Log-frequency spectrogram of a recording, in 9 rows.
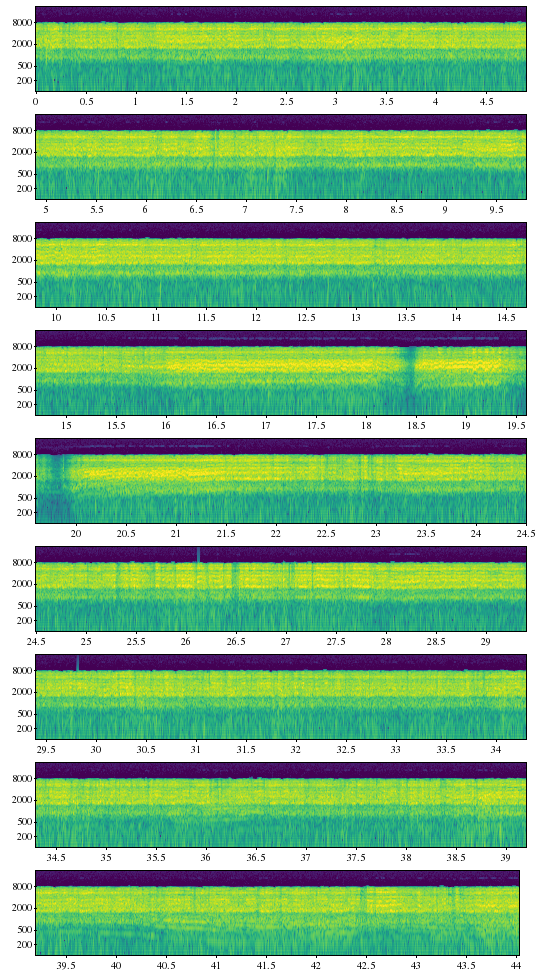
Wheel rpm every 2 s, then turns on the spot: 230, 230, 230, 230, 230, 230, 230, 230, 200, 130, 170, 230, 230, 230, 230, 230, 230, 230, 230, 230, 230, 230.
none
